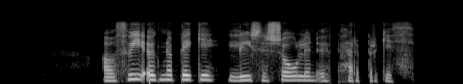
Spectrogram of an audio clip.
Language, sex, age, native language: Icelandic, female, 30-39, Icelandic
